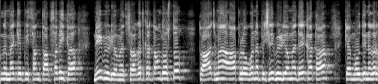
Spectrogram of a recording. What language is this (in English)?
Hindi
